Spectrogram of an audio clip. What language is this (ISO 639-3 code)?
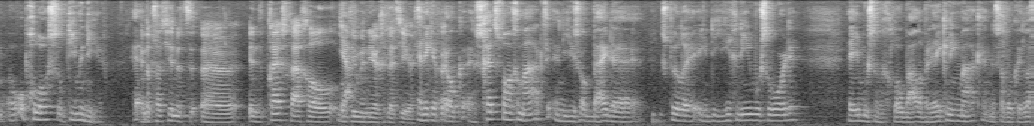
nld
